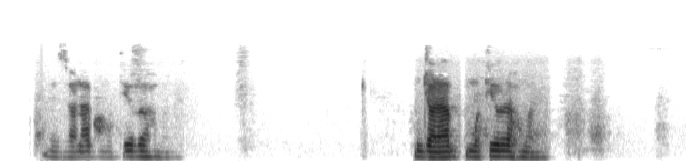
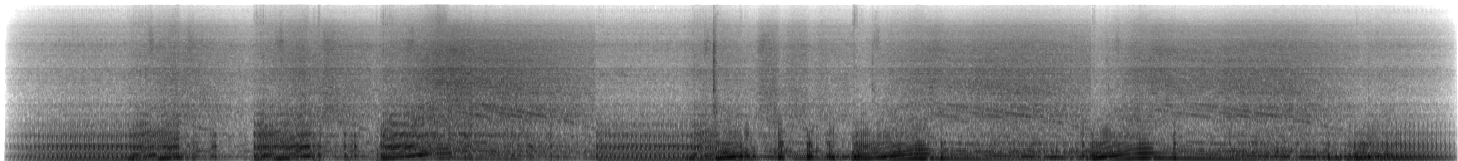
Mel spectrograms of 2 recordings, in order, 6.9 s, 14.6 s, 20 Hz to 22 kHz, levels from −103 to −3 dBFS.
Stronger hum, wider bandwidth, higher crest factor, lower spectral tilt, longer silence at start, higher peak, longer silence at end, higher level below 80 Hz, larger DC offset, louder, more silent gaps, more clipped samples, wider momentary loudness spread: neither; second, 6.2 kHz vs 14.5 kHz; first, 24 dB vs 14 dB; first, -9 dB/octave vs -6 dB/octave; first, 0.5 s vs 0.15 s; about the same, -4 dBFS vs -2 dBFS; first, 1.4 s vs 0.05 s; second, -70 dBFS vs -36 dBFS; neither; second, -23 LUFS vs -18 LUFS; neither; neither; first, 18 LU vs 10 LU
